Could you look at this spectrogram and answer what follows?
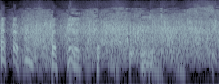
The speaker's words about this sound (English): She deserves applause.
